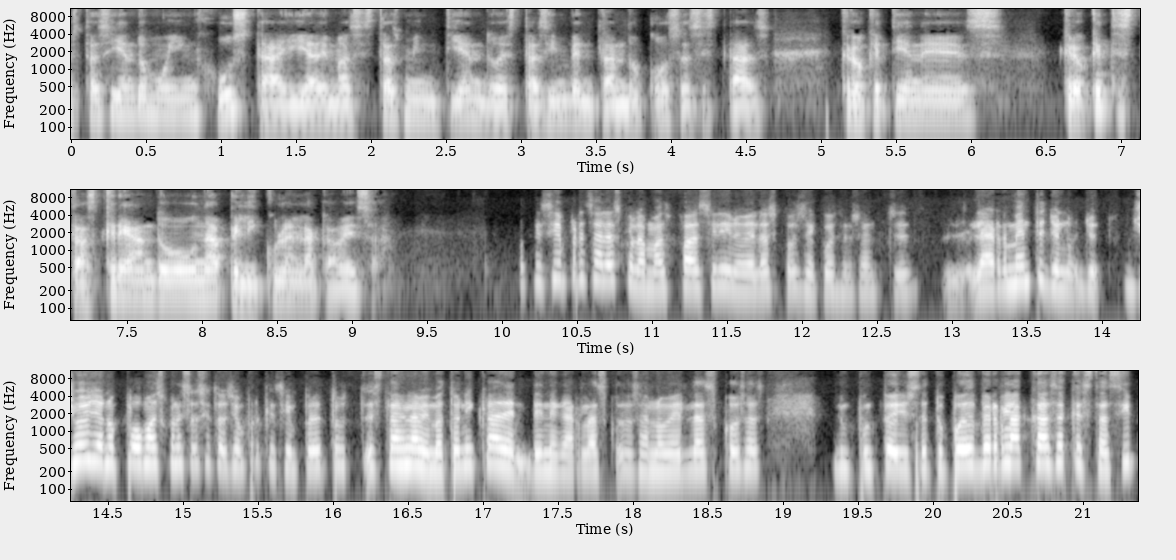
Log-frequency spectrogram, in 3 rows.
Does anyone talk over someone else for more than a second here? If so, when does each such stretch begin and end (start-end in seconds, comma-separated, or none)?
none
